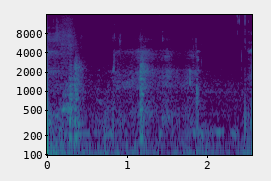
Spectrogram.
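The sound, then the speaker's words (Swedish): Someone chewing sweets, a faint series of soft, moist crunches and bites coming in irregular bursts, with quiet gaps between them. “Vill du ha lite godis? Jag käkar dem.”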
